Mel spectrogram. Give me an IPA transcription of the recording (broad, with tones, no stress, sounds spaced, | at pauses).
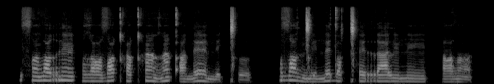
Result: s ẽ˦ ðˤ ɨ˦ r ɛ̃˦ | ʁ ɨː˨ zˤ ɤ˦ qʰ ɨ˨ qʰ ɛ̃˦˨ ʁ ẽ˦ qʼ a˨ n ɛː˦˨ n̪ e˨ ǀʰ ɤ˨ | zˤ ɛ˦˨ ŋ͡ǀ e˨ n̪ ɛ˦ d ɒ˨ ǀʰ ɛ˦ r aː˦ l ẽ˦ n̪ ẽː˦ | a˨ ðˤ ẽ˨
